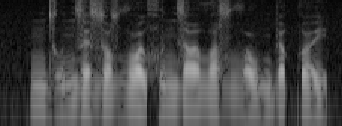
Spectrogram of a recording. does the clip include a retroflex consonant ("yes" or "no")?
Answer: no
